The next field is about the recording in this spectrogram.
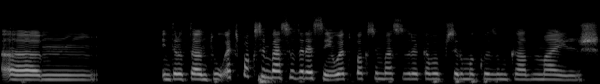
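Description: An ordinary speaking voice moves at a moderate pace. Its pitch variation is ordinary. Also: woman. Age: 20s. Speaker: gaming community organizer. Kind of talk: casual chat.

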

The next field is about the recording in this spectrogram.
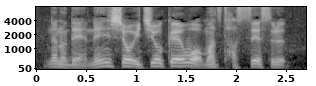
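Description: A man's speech at a moderate pace. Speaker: podcaster and company founder. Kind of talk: casual monologue. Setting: outdoors by a river.

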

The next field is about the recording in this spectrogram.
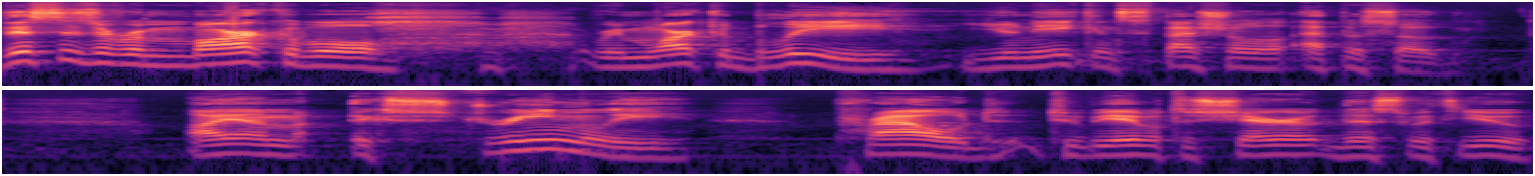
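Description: A man's plain, everyday voice at a fairly slow pace, with big swings in loudness. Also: medium pitch for a man, ordinary pitch variation. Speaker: mental toughness coach. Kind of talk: podcast intro.

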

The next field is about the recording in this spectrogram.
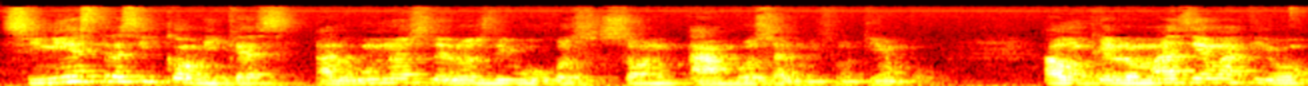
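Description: A man with a Mexican accent speaks at a moderate pace and a fairly high pitch, with ordinary pitch variation. Noticeable background noise and audible room echo fill the recording. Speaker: history podcast host. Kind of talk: casual chat.

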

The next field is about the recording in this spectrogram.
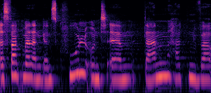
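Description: Fairly even intonation carries speech delivered at a moderate speed. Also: woman. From Bavaria, Munich. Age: 20s. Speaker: marketing agency founder. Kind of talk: interview.

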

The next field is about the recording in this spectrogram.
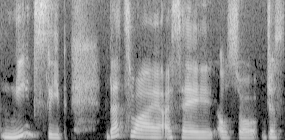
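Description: A woman with a Turkish accent speaks in a dark, mellow tone with lively intonation on a very clean recording with a silent background. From Turkey. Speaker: social scientist and burnout coach. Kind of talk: interview conversation. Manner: halting, many fillers.

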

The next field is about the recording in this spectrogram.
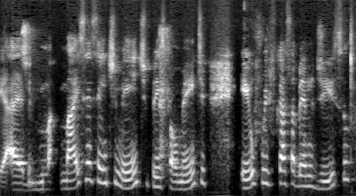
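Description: Spoken at a fairly slow pace, the voice comes through over noticeable background noise. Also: man. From Brazil, Campo Grande (Mato Grosso do Sul). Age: 20s. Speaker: guest discussing television. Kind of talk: casual chat.

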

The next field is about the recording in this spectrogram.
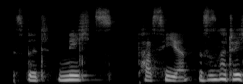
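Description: Monotone, flat intonation from a woman at a fairly slow pace. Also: very clean recording, silent background. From Germany, Hamburg. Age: 30s. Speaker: podcast host, blogger. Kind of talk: solo podcast monologue.

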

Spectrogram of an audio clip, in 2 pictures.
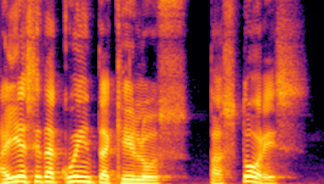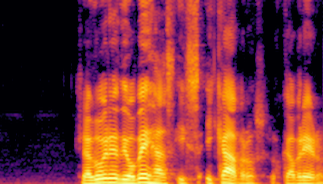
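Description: A man in a Dominican accent, fairly high-pitched and fairly slow, with ordinary pitch variation, in a very clean recording with a silent background. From Dominican Republic, San Juan de la Maguana. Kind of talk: interview storytelling.

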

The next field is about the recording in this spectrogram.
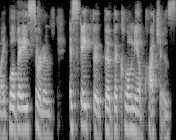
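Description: In a Canadian accent, a woman with a normal speaking voice talks at a fairly low pitch and moderate pace with fairly even intonation against a quiet background. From Toronto, Canada (Trinidadian family). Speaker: podcast host. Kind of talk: interview conversation.

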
